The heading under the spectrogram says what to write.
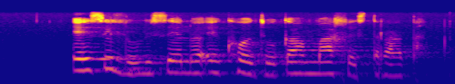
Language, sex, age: South Ndebele, female, 19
